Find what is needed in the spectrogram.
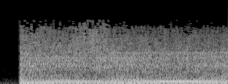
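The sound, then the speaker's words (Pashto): Steady engine drone from a municipal vehicle removing security barriers in front of the governor's office in Tarinkot, Uruzgan province. It starts abruptly and then holds loud and even, with a low hum running underneath. “دا د ترینکوټ شاروالۍ موټر او کارکونکي دي چې د طالبانو په غوښتنه د اروزګان ولایت په مرکز ترینکوټ شار کې د ولایت مقام مخې ته هغه موانع لري کوي”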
